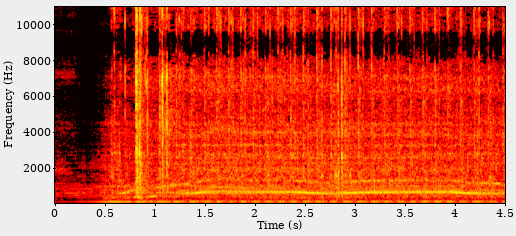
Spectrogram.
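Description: A domestic sewing machine runs steadily at slow speed, stitching forward through fabric along a seam with a backstitch at the edge: a continuous close mechanical hum with a rhythmic needle chatter throughout, no talk.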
